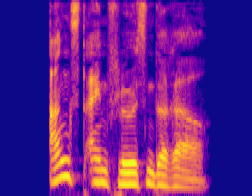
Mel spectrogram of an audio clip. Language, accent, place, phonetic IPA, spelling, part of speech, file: German, Germany, Berlin, [ˈaŋstʔaɪ̯nfløːsəndəʁɐ], angsteinflößenderer, adjective, De-angsteinflößenderer.ogg
- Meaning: inflection of angsteinflößend: 1. strong/mixed nominative masculine singular comparative degree 2. strong genitive/dative feminine singular comparative degree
